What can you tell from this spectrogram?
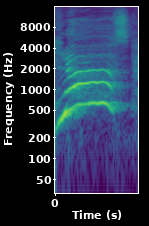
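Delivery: high, loud excited yes from the caller; imitating a caller's thrilled yes. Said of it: "And she's like".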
